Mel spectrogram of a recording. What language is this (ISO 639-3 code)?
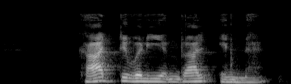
tam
